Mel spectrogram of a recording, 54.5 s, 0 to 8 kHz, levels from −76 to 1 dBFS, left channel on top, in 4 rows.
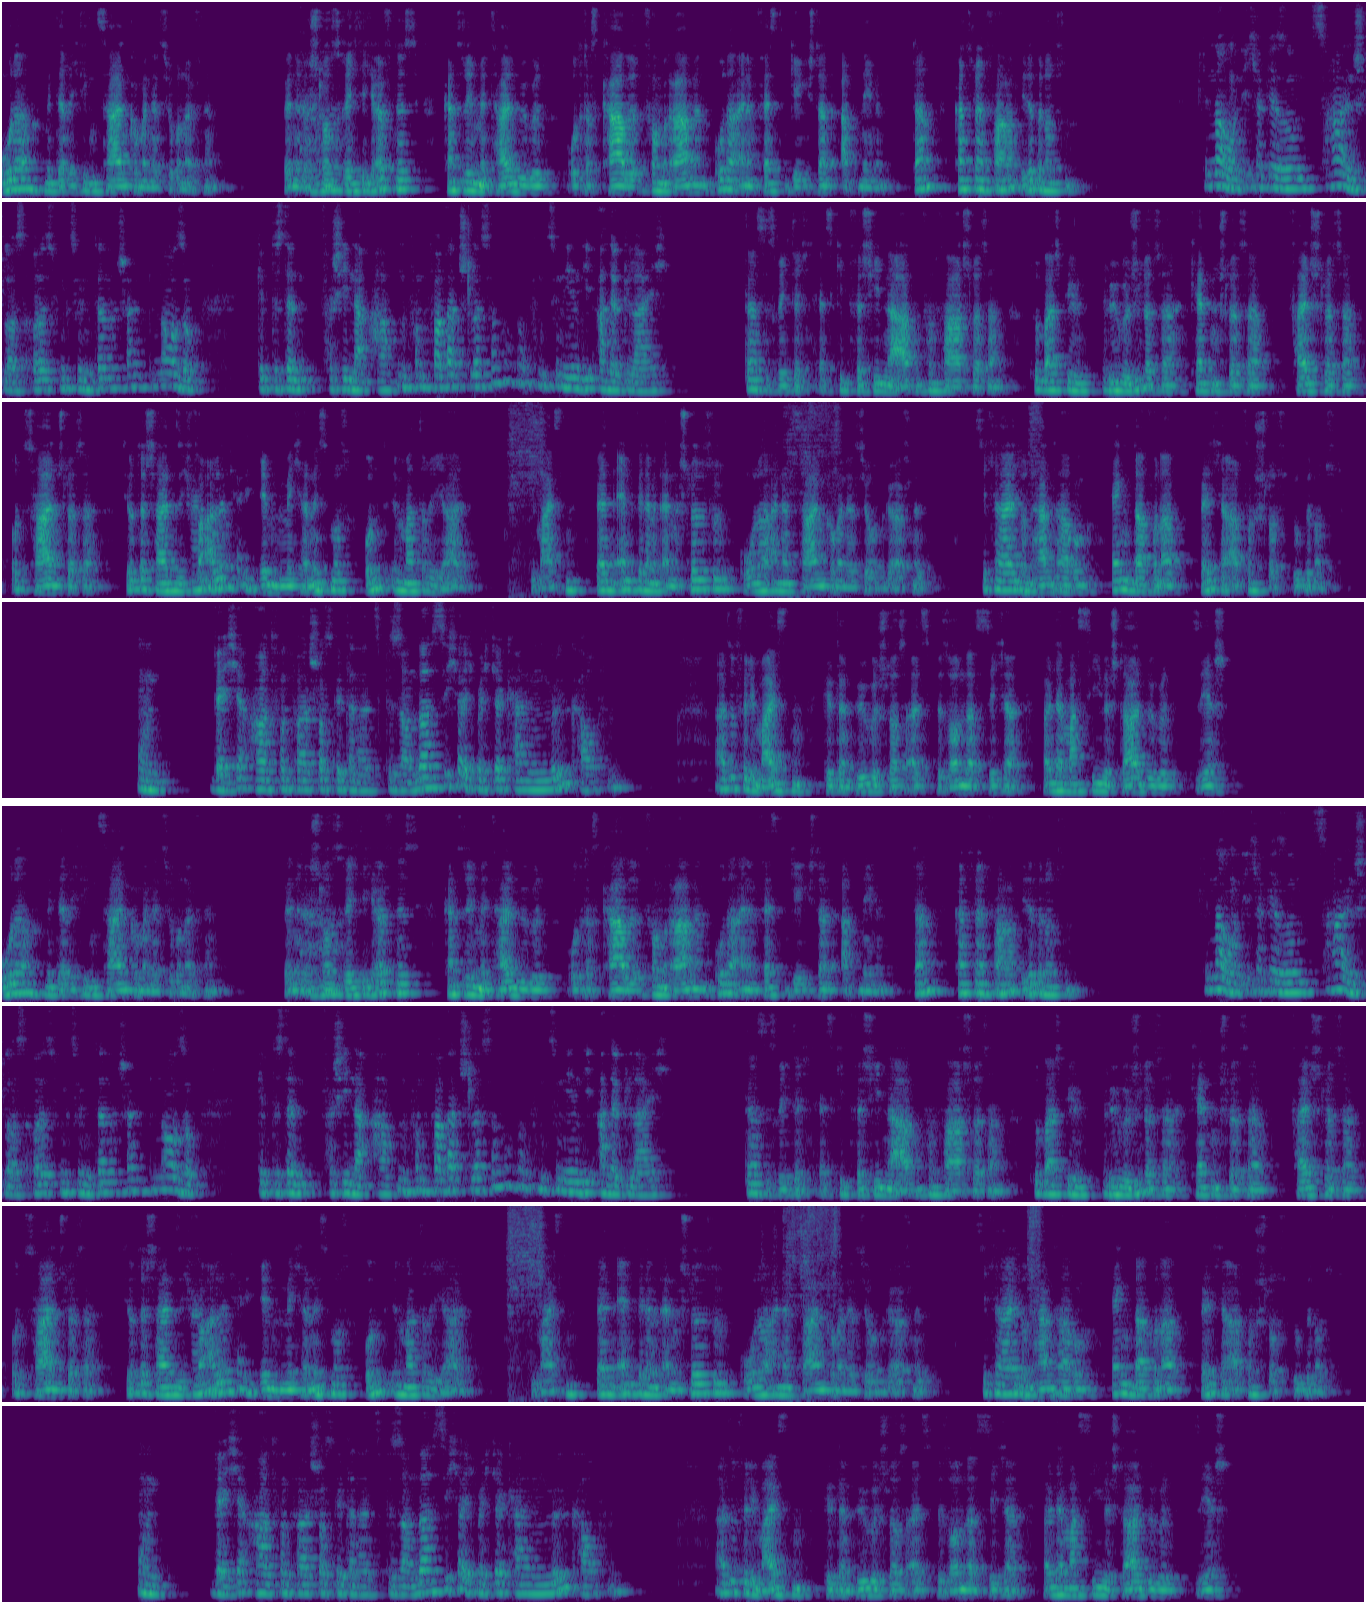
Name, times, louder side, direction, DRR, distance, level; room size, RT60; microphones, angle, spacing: voice 1, 0.0-2.2 2.8-4.2 4.4-8.9 9.1-10.7 21.1-23.7 24.0-28.3 28.5-32.0 32.6-36.5 37.0-40.6 47.8-53.2, left 1 dB, 30° left, 0.5 m, -35 dB
voice 2, 3.0-3.5 9.9-10.1 12.0-15.8 16.2-20.3 24.6-25.1 29.2-29.8 37.4-37.5 42.3-42.5 43.0-47.1, equal, 60° left, 1.0 m, -37 dB
sound 1, 32.3-33.0 34.9-35.7 37.4-37.8, right 6 dB, 55° right, 0.5 m, -47 dB
2.5 x 2.2 x 2.7 m
head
